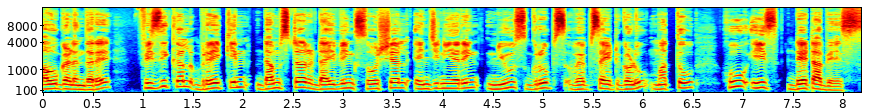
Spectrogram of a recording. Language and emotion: Kannada, neutral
